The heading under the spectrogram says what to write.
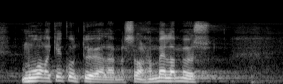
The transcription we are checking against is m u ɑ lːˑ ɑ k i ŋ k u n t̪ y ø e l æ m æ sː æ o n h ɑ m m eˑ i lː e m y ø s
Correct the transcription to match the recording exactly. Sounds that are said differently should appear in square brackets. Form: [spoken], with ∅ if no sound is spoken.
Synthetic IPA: m u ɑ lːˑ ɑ k i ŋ k u n t̪ y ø e l æ m æ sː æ o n h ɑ m m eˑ i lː [æ] m y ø s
